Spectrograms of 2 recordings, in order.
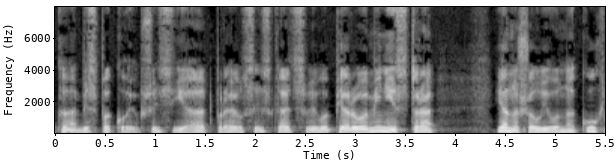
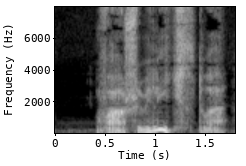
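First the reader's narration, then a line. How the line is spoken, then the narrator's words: Ingratiating. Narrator (Russian): сказал он вкрадчиво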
